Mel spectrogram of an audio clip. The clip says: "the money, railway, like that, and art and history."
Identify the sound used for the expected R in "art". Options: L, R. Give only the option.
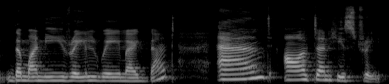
L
